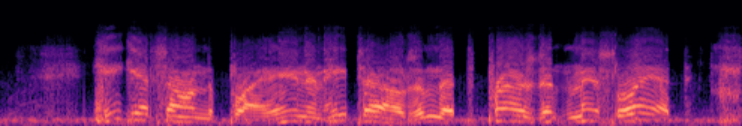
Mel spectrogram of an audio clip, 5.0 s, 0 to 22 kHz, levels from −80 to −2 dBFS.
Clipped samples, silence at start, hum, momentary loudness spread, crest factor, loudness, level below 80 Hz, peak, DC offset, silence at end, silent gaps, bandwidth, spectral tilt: under 0.1%; 0 s; none; 9 LU; 14 dB; -22 LUFS; -50 dBFS; -8 dBFS; under 0.1%; 0 s; none; 9.6 kHz; -6 dB/octave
